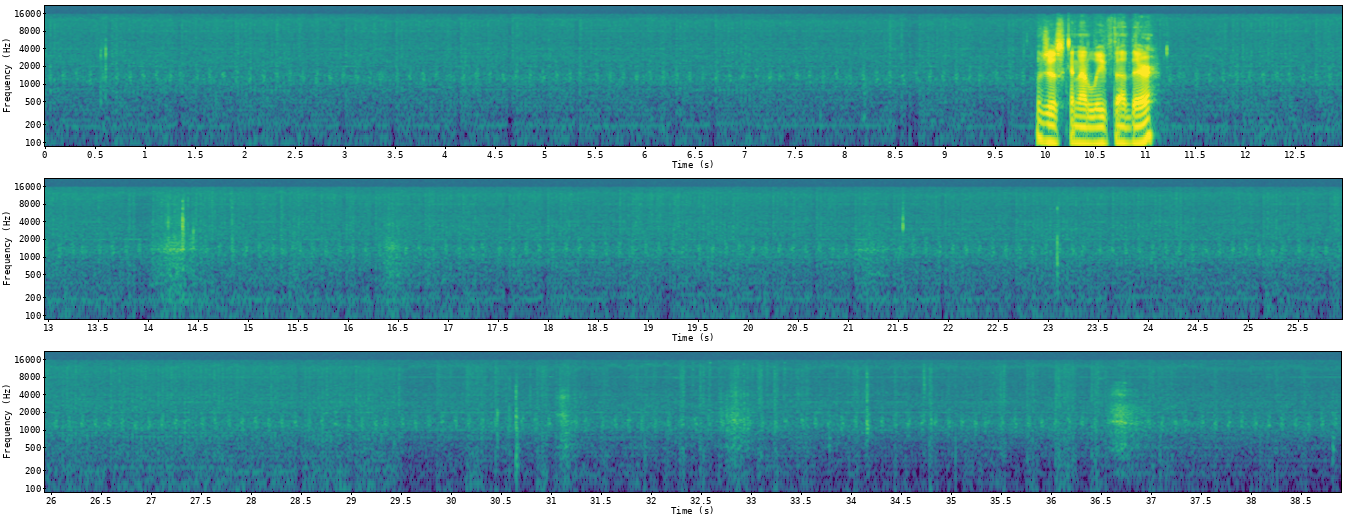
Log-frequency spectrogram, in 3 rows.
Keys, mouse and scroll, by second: 1.5 double click, 10.7-24.5 drag, 14.4 ctrl+middle click, 28.3-30.3 drag, 32.6-36.8 ctrl+drag, 32.7 ctrl+middle click, 32.9 ctrl+c, 33.3 ctrl+c, 33.5 middle click, 33.5 ctrl+v, 34.1 BackSpace, 34.5 5, 34.8 Return.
